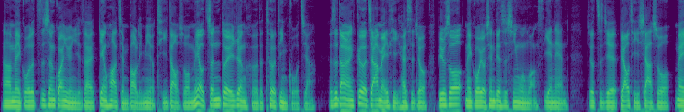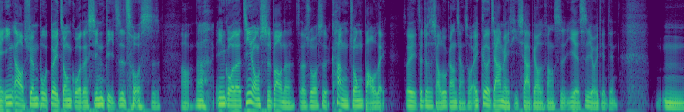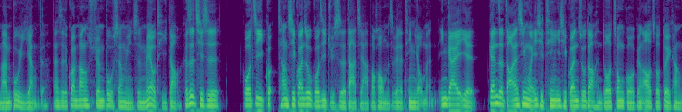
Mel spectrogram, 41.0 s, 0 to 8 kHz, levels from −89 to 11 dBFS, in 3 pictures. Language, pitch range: Chinese, 90-110 Hz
